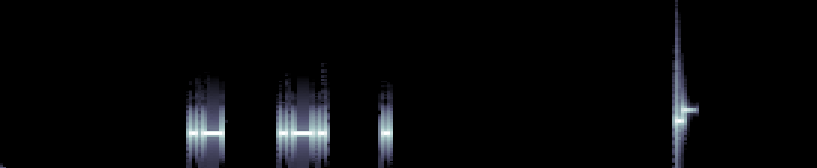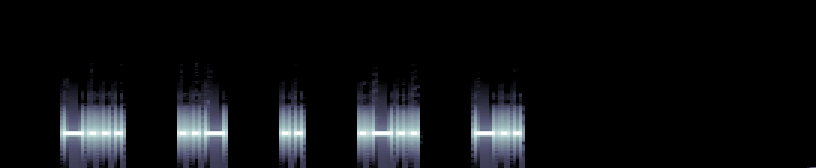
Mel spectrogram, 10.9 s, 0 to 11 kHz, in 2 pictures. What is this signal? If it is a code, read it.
Morse code, heard as a keyed tone, about 28 wpm, spaced as for 16 wpm, 700 Hz. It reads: ARE BUILD
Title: 3x Character Spacing - Top 200 Words - 28wpm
